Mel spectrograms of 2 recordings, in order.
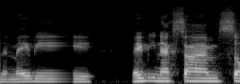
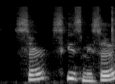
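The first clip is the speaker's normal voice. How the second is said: high, overly courteous, super polite voice; 7 semitones higher than usual. Retelling trying to get an ignoring man's attention, imitating a super polite voice. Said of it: "Like super fucking nice, super polite".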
